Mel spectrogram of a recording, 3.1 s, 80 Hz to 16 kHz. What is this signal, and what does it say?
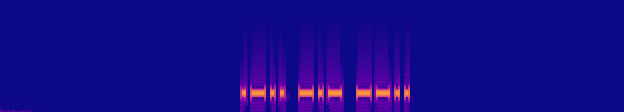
Morse code, heard as a keyed tone, about 49 wpm, 700 Hz. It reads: LKZ
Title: USA Call Sign Postfixes - 3 Letters 50wpm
